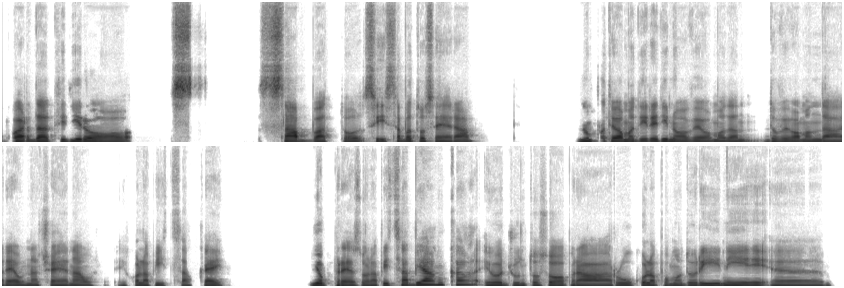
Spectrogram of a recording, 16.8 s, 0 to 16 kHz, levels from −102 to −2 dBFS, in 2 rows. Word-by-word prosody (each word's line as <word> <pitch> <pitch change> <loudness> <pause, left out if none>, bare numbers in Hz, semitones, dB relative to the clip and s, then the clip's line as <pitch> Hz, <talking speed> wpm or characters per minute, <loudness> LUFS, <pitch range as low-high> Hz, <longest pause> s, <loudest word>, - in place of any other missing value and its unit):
Guarda, 165 -1 +5
ti 170 - -4
dirò, 155 -4 +3 0.4
s - - +2 0.6
sabato 145 -2 +1
sì, 155 -1 -1
sabato 180 +2 -1
sera 140 0 0 1.0
non 160 0 +2
potevamo 170 -3 +3
dire 145 +3 +2
di 190 +2 +2
no, 145 -3 +1
avevamo 135 -1 -1
dan 135 0 -3
dovevamo 140 0 -2
andare 140 -1 0
a 135 - +2
una 135 0 -3
cena 130 0 -1
o 130 -1 -7
ehm, 140 - -15
con 145 - -4
la 140 - +1
pizza, 130 -1 -7
okay? 155 +2 -1 0.9
Io 190 +1 +5
ho - - 0
preso 140 -5 0
la 140 - -1
pizza 175 +4 -1
bianca 220 +3 +1
e 155 - -3
ho 160 - +3
aggiunto 155 +1 -2
sopra 145 -2 +1
rucola, 145 0 -1
pomodorini 150 +3 0
e, 140 -1 -3
uhm - - -12
145 Hz, 145 wpm, -24 LUFS, 140-165 Hz, 1.0 s, Guarda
